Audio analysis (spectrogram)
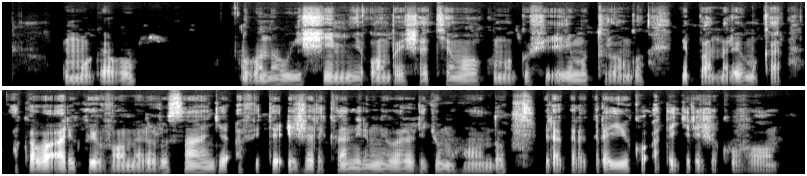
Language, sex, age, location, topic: Kinyarwanda, male, 18-24, Kigali, health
